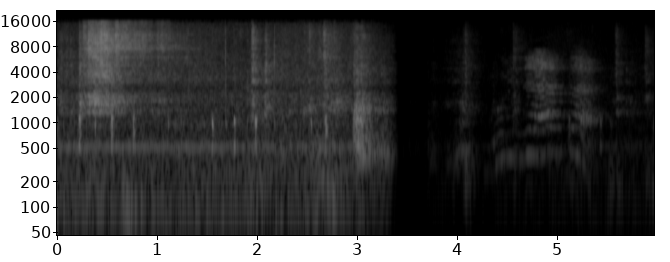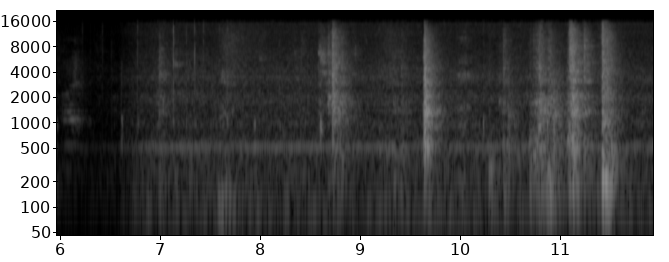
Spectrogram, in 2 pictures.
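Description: Indoor room noise with a steady hum and faint voices, broken by a brief quiet stretch; no animal calls.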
